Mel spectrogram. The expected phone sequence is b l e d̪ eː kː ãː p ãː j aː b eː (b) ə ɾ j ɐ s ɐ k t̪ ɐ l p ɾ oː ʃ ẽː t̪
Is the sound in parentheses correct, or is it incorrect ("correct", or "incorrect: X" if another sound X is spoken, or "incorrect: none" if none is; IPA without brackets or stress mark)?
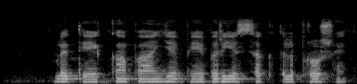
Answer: correct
